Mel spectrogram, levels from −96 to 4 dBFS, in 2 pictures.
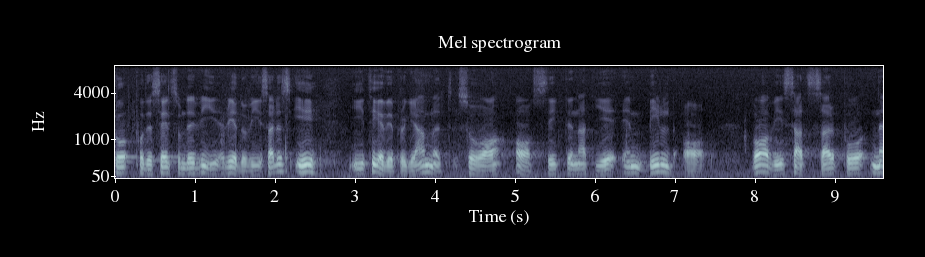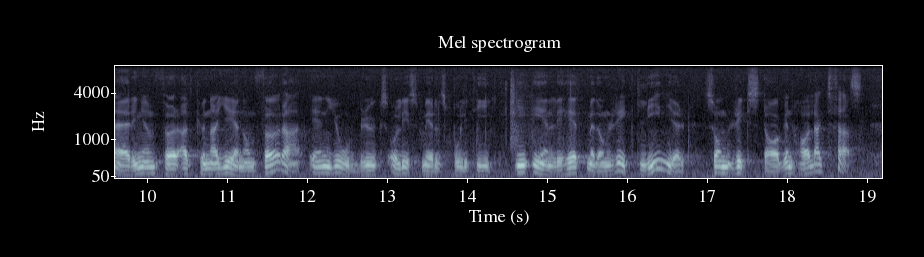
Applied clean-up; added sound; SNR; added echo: none; none; none; none.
